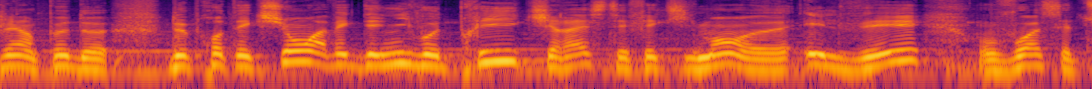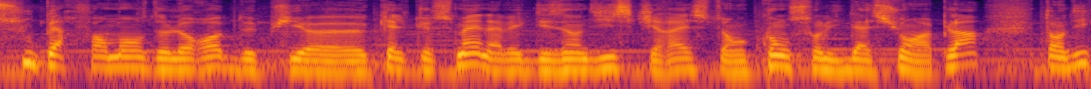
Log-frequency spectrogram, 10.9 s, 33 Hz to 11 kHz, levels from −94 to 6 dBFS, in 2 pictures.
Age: 30-49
